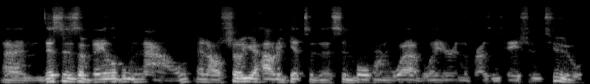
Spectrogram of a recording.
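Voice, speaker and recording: A man's voice: fairly low pitch, brisk, husky, rough recording. A man giving a webinar presentation as a product presenter, explaining in a conversational way and addressing the audience directly.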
